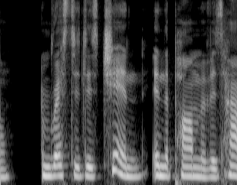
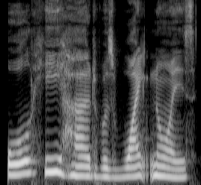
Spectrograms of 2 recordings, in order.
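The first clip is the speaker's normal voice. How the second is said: plain reading voice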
